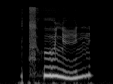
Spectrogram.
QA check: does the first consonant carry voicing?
no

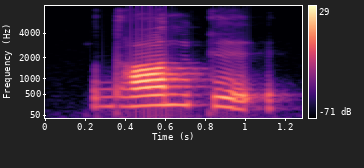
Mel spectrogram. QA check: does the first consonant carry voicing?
yes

